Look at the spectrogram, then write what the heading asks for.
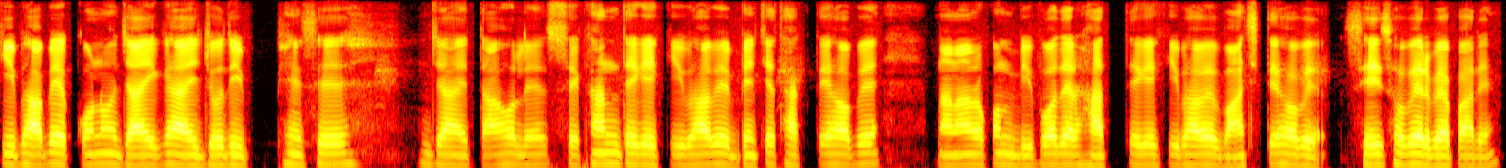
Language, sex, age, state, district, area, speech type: Bengali, male, 18-30, West Bengal, Jhargram, rural, spontaneous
